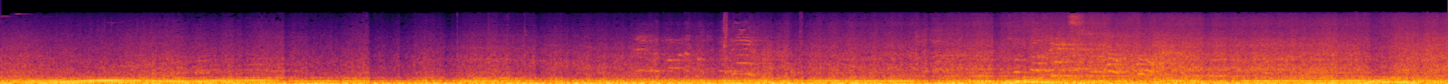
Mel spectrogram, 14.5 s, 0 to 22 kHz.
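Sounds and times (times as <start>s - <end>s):
engine rumble of vehicles rolling aboard a ferry: 0.0s - 14.4s
man shouting directions: 6.3s - 7.7s, 10.2s - 11.8s.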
